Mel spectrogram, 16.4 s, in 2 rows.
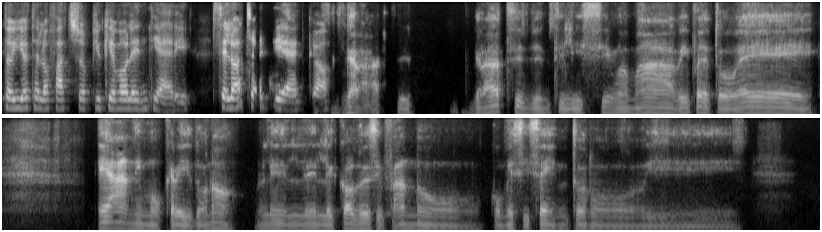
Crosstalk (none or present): none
